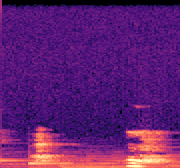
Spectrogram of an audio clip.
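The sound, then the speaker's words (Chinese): A long, drawn-out yawn voiced from the throat, starting as a low groaning tone and swelling louder toward the end before trailing off, with no talking. “我装作若无其事的样子，打了个哈欠。”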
